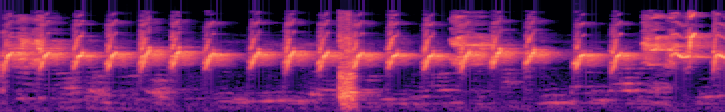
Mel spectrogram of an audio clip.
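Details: Green leafbird in the rapid-fire 'tembakan' song style. High, sharp notes are repeated over and over at a quick, steady pace, more than two per second, with one loud click midway and faint murmuring below.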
